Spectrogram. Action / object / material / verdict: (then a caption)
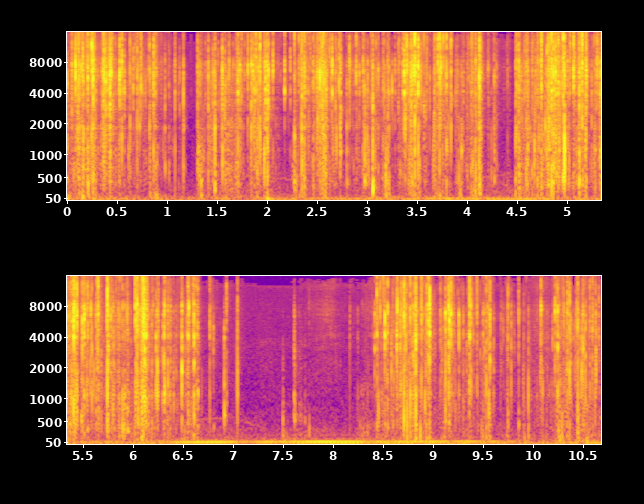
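scrape / plastic bag of loose herbal tea / plastic / none. A small clear plastic bag full of dried loose herbal tea is crinkled and handled by fingers and long nails as it is opened over a tray. The result is a dense run of bright, crisp crackles and crinkles with a quieter, softer stretch around the seventh and eighth seconds before the crinkling picks up again.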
